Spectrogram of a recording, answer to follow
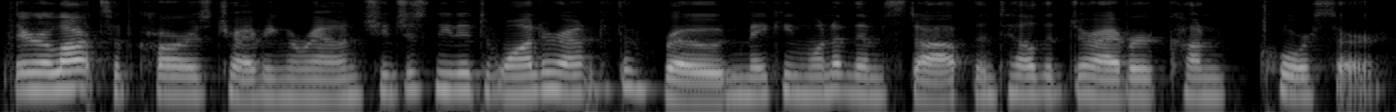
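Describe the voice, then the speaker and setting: A woman narrating an audiobook chapter with a steady storytelling delivery. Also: medium pitch, normal speed. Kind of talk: scripted narration.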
